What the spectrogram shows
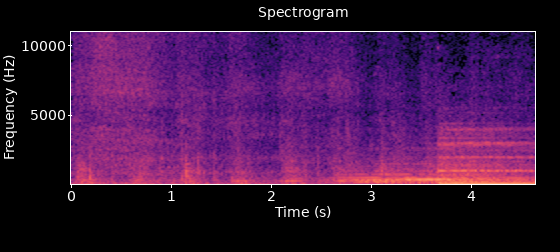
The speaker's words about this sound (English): Susan, alone on the platform, watches Frederick's train leave the station.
